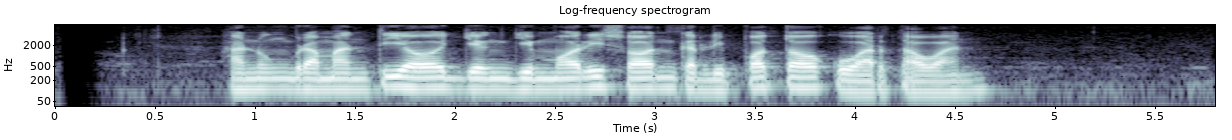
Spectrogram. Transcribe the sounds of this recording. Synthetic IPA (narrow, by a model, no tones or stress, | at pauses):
hanuŋbɾamant̪iɔd͡ʒɨŋd͡ʒimːɔɾisɔnkɨrdipɔt̪ɔkuwart̪a̰wan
